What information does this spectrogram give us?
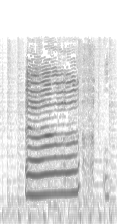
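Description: Someone cries out in a loud, sustained wail that lasts about a second, then tapers off against a quieter background.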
